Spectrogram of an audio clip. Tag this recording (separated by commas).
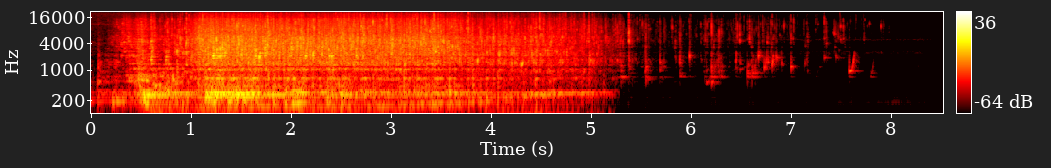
Domestic sounds, Water, Toilet flush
